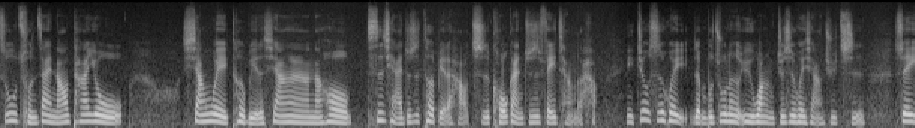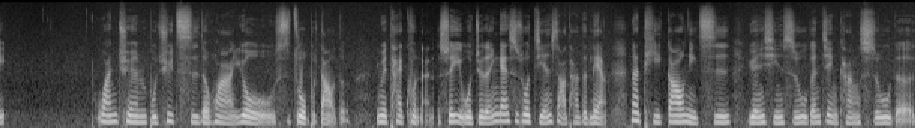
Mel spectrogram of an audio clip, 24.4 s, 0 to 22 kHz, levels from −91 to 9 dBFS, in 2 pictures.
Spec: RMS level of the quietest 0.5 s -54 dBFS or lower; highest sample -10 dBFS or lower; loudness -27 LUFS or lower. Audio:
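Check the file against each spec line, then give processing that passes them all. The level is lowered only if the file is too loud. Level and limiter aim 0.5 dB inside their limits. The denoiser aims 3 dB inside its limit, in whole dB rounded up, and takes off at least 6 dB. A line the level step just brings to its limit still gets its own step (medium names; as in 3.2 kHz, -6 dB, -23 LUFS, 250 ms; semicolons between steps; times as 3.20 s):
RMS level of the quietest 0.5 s -52 dBFS: fail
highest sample -4.5 dBFS: fail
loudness -19.5 LUFS: fail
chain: trim -8 dB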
